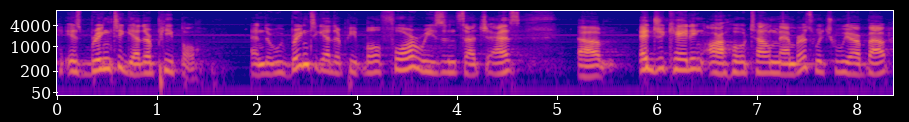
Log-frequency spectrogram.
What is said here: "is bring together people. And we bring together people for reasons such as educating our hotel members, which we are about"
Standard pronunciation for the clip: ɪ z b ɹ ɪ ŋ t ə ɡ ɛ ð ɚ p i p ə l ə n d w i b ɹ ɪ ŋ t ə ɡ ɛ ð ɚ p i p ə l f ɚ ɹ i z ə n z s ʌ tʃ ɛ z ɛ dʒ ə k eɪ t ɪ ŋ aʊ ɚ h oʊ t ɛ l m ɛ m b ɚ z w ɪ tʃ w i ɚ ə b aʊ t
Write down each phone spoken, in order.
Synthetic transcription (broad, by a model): ɪ z b ɹ ɪ ŋ t ə ɡ ɛ ð ɚ p i p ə l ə n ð w i b ɹ ɪ ŋ t ə ɡ ɛ ð ɚ p i p l f ɚ ɹ i z ə n z s ʌ tʃ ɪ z ɛ dʒ ə k eɪ t ɪ ŋ aʊ ɚ h oʊ t ɛ l m ɛ m b ɚ z w ɪ tʃ w i ɚ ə b aʊ t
